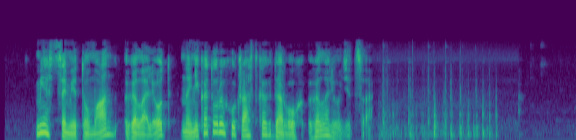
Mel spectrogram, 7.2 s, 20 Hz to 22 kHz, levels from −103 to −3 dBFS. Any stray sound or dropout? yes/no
yes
